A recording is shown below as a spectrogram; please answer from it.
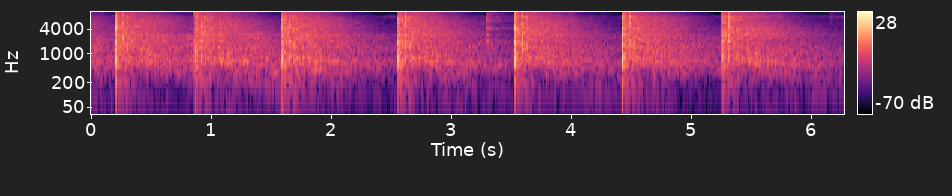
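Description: A string of seven gunshots, about a second apart, each trailing off in a short echo.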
